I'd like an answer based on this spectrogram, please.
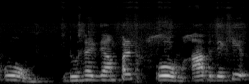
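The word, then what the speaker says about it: ॐ: उसको उच्चारण करिएगा कभी, तो आप ऐसे बोलेंगे ओम। देखिए ओम शब्द का जो उच्चारण है आपने लंबे समय तक किया है ना, याद रखिएगा।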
